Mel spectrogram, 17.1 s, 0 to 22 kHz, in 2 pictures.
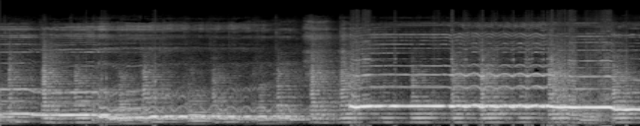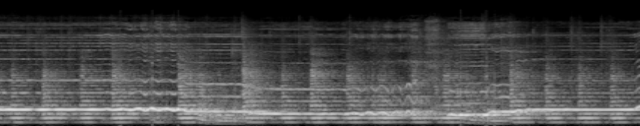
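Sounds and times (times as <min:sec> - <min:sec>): baritone saxophone playing: 0:00.0 - 0:17.0
woman singing long wavering notes: 0:00.0 - 0:17.0.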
